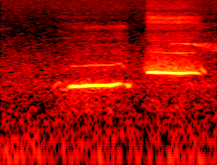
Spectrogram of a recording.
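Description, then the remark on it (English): A bird calls twice with clear, sustained whistling notes, the second pitched a little higher and brighter than the first, over a quiet background with no talking. “Okay, so the purpose of today's episode isn't to tell you about the bird that's screeching in the background.”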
